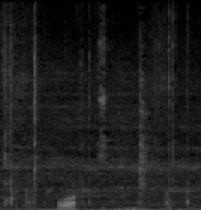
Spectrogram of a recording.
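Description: Metal spoon scraping and clicking against the inside of a small tin can as it scoops thick two-part epoxy adhesive, a few light scattered clicks.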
